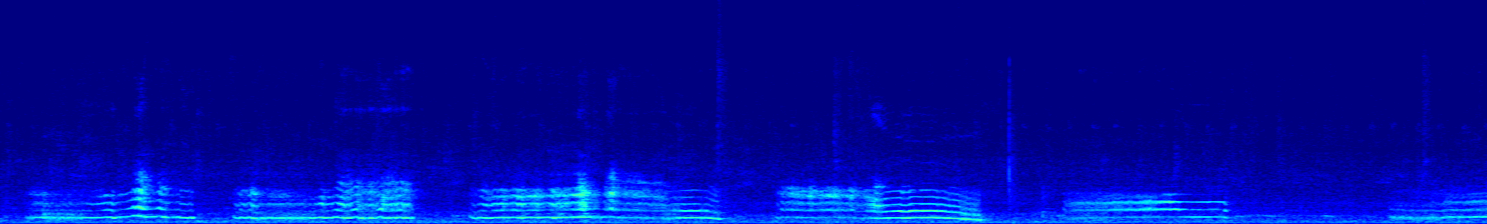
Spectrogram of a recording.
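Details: Cat in heat yowling while being massaged, a run of rich, wavering wails, several bending down in pitch at their ends, separated by brief pauses, with a steady low hum behind.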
